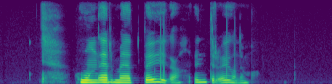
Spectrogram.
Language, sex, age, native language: Icelandic, female, 30-39, Romanian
